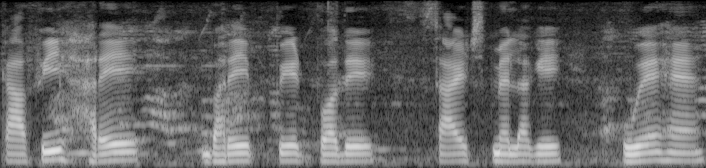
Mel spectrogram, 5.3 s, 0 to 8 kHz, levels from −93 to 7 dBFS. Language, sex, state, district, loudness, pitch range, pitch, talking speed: Hindi, male, Haryana, Charkhi Dadri, -15 LUFS, 130-140 Hz, 130 Hz, 115 wpm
